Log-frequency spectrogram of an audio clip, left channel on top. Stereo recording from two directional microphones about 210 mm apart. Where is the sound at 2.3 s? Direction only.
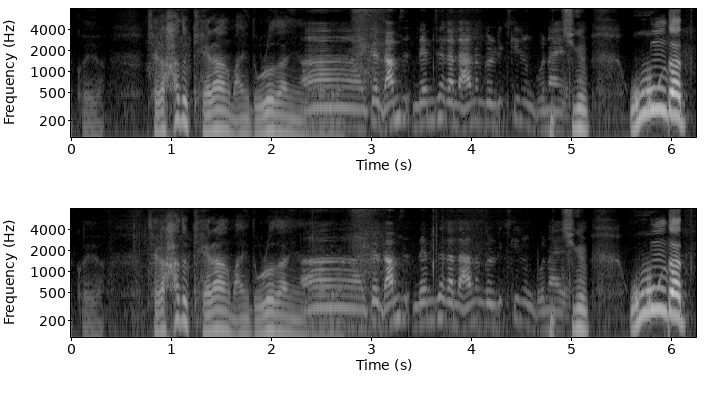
35° left (ahead or behind).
